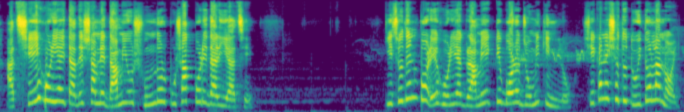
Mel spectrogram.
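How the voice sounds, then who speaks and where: A woman's voice: high-pitched, sharp tone. A woman narrating a moral cartoon tale in an earnest, dramatic storytelling manner.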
